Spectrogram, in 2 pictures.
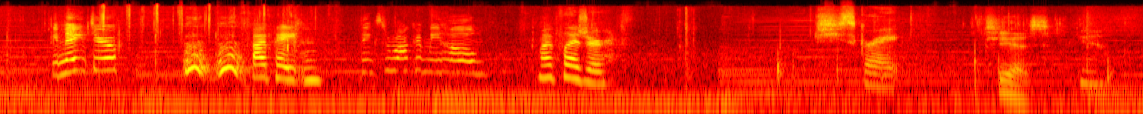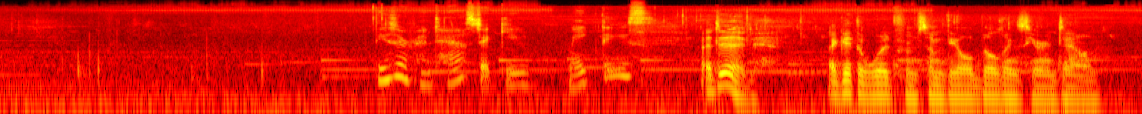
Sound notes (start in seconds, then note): none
